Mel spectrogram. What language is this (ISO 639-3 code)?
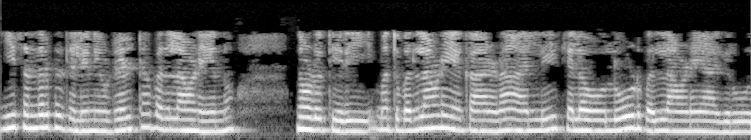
kan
